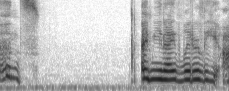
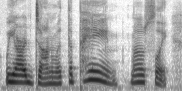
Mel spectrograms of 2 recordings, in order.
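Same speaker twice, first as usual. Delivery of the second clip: usual speaking voice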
